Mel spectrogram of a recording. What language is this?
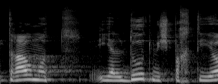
Hebrew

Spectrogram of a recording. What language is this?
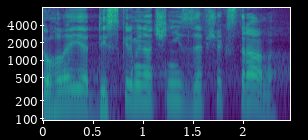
Czech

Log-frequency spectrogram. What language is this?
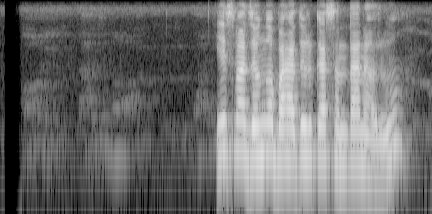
Nepali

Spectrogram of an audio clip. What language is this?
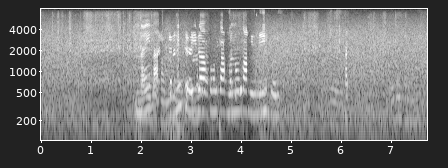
Punjabi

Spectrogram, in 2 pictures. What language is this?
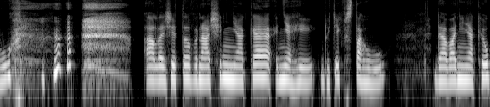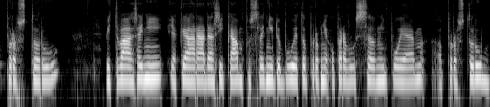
Czech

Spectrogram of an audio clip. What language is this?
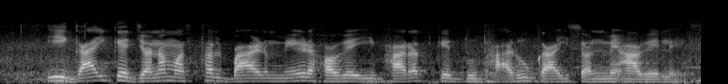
Bhojpuri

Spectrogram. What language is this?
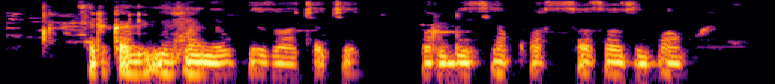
Swahili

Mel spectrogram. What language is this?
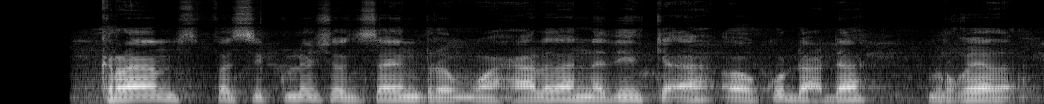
Somali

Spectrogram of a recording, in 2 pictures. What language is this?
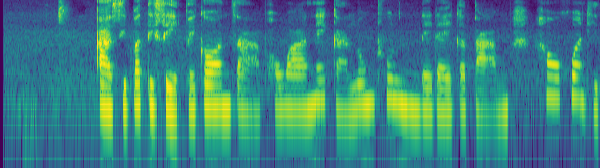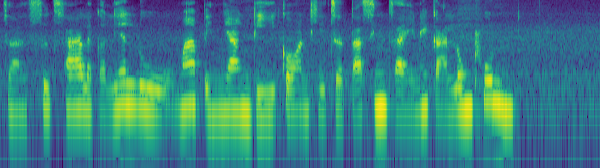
Thai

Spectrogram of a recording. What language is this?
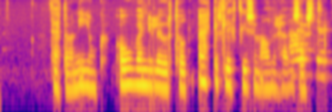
Icelandic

